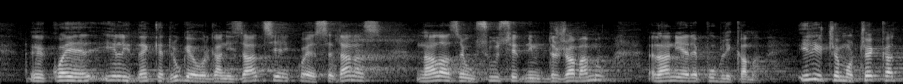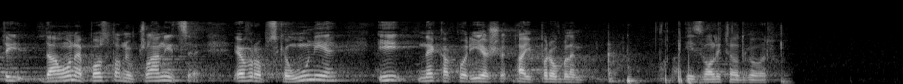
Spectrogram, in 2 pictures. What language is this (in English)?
Croatian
